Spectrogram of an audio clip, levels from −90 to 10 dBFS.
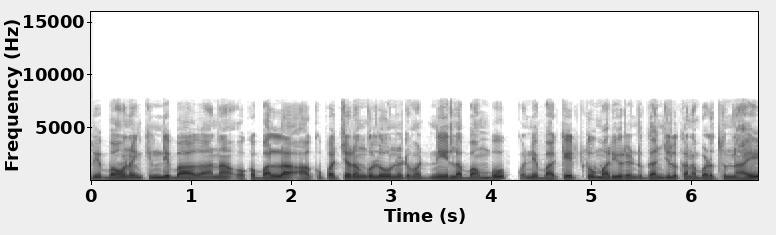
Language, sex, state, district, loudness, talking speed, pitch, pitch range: Telugu, male, Telangana, Adilabad, -15 LUFS, 150 wpm, 130 Hz, 120-140 Hz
